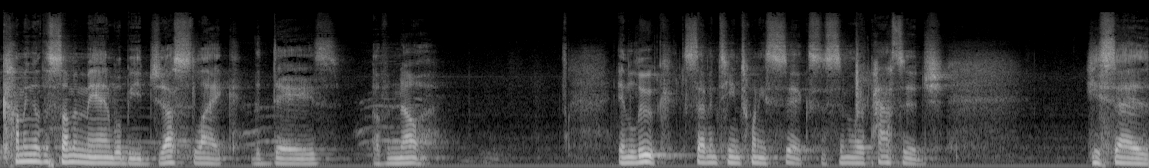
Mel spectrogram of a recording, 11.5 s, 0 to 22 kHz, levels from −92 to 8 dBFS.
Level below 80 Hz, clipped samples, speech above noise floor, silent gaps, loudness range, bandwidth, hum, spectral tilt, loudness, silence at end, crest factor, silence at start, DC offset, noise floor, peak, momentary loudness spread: -54 dBFS; under 0.1%; 29 dB; none; 6 LU; 15.5 kHz; none; -5 dB/octave; -25 LUFS; 0 s; 20 dB; 0 s; under 0.1%; -53 dBFS; -6 dBFS; 20 LU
